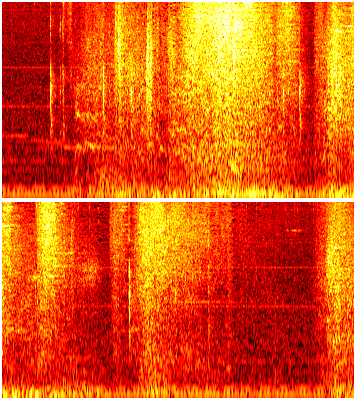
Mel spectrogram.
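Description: Game spells and attacks burst and crackle in a fight.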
